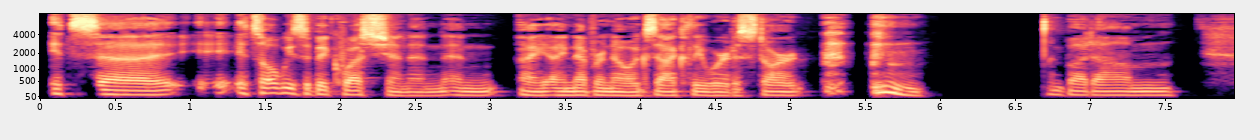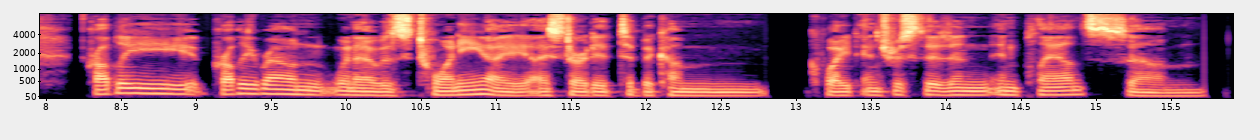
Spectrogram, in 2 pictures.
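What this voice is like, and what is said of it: Slightly hoarse voice. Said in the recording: “my voice is a little hoarse,”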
